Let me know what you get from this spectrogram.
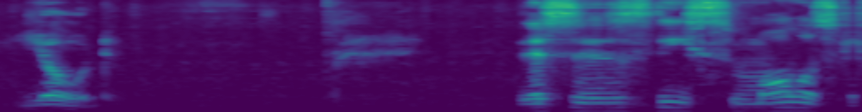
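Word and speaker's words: יוד: letter is the letter yod this is the smallest letter it's always smaller than every other letter and it's pronounced y or an i and it can sometimes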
